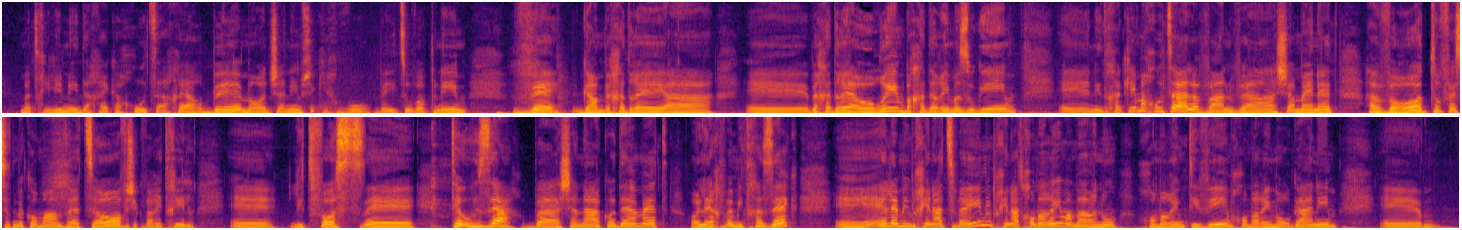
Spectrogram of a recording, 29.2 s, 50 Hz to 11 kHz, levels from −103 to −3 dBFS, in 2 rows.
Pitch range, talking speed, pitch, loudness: 200-240 Hz, 85 wpm, 220 Hz, -26 LUFS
